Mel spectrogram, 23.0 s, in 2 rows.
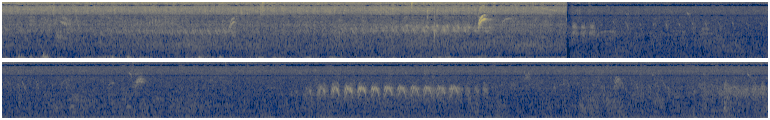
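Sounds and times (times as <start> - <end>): bird chirps and trills: 0.2 - 9.6.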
